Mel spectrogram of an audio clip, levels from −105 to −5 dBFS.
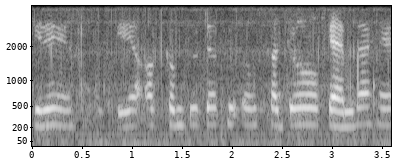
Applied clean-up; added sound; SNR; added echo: none; Boiling; 16 dB; none.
